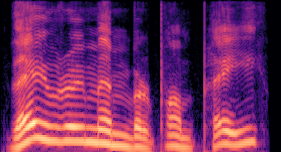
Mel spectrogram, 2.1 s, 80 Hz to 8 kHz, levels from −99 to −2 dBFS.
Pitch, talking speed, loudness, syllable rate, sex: 190 Hz, 85 wpm, -17 LUFS, 3.1 syllables/s, male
